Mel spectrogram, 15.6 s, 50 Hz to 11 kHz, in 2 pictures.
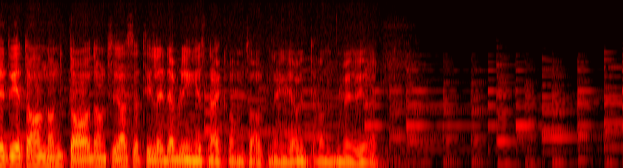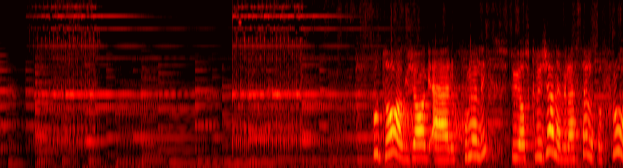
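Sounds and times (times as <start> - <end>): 
speech: 0.0 - 4.8, 12.6 - 15.5
telephone ringing with a melodic electronic ringtone: 8.1 - 13.5.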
